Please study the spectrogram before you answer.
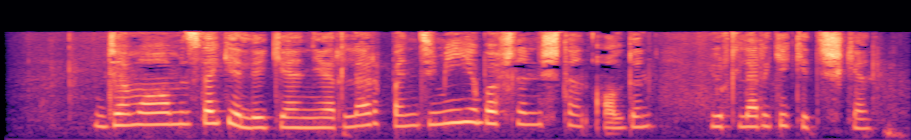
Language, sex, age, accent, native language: Uzbek, female, 18-24, Farg'ona, Uzbek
